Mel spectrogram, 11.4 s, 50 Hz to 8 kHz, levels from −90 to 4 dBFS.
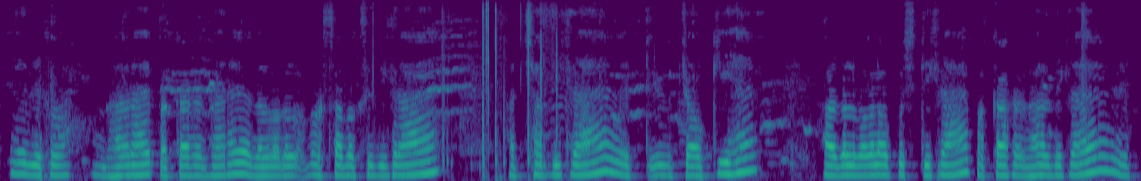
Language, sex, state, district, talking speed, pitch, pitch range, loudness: Hindi, male, Chhattisgarh, Balrampur, 165 wpm, 160 Hz, 155-175 Hz, -40 LUFS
